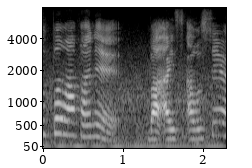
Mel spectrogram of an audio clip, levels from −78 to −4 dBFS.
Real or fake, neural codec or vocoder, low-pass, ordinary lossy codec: real; none; none; none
